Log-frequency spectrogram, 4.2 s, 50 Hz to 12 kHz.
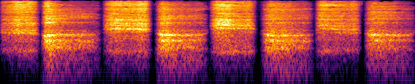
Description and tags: Heavy Breathing4
Heavy breathing by a man.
